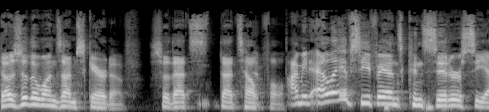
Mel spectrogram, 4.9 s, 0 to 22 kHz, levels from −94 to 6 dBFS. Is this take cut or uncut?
cut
